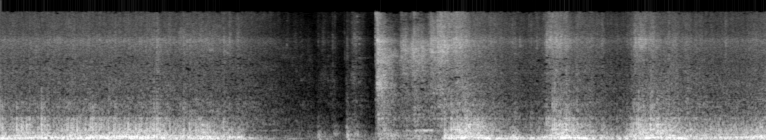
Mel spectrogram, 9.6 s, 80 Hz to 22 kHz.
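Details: 1966 Ford F100 V8 on points ignition, truck just acquired: deep even burble rising cleanly on each rev and dropping back to idle, no ticks, rattles or leaks; exhaust sounds good.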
